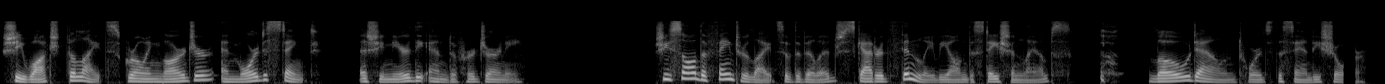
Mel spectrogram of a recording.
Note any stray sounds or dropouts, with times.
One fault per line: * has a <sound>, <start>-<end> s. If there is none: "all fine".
* has a cough, 11.0-11.3 s
* has a dropout, 13.4-13.6 s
